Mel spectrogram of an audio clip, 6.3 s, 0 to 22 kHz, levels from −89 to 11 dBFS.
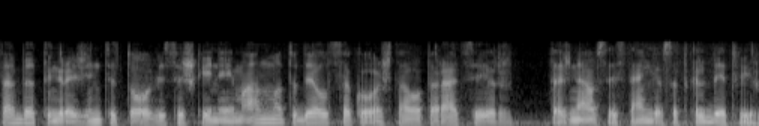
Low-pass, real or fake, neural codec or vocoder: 5.4 kHz; fake; vocoder, 44.1 kHz, 128 mel bands, Pupu-Vocoder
